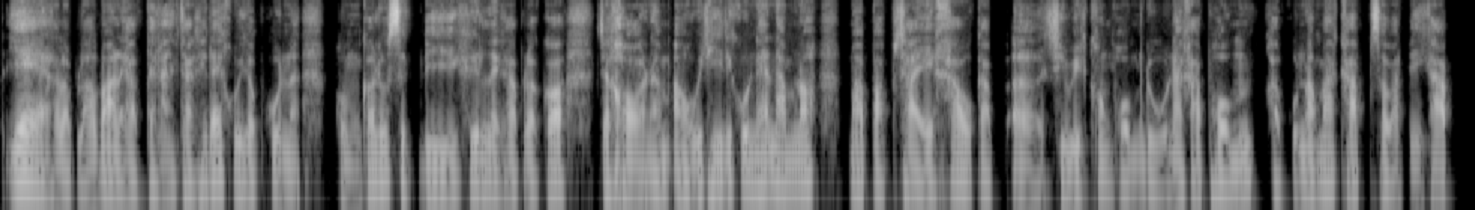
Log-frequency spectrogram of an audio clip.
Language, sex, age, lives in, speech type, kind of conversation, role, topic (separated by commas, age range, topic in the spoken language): Thai, male, 20-24, Thailand, conversation, advice, user, พ่อแม่ควรสื่อสารกันอย่างไรเพื่อแก้ปัญหาความเห็นต่างเรื่องการเลี้ยงลูกให้สงบและเหมาะสม?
